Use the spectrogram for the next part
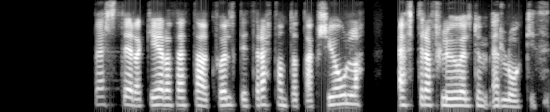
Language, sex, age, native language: Icelandic, female, 30-39, Icelandic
